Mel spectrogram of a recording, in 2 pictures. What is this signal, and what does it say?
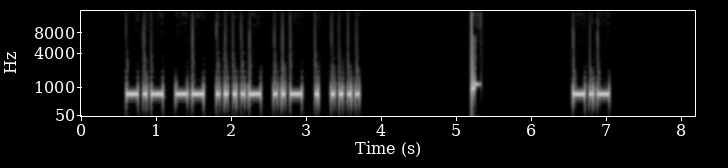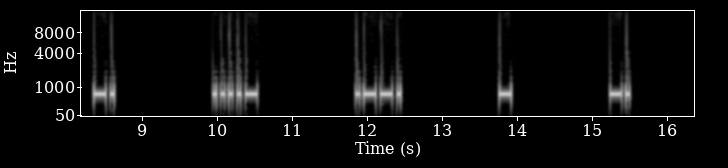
Morse code, heard as a keyed tone, about 22 wpm, spaced as for 9 wpm, 700 Hz. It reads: KM4UEH KN4PTN
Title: USA Call Signs - 6 Characters - 8x Character Spacing - 22wpm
